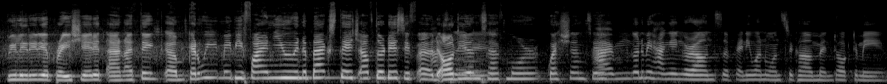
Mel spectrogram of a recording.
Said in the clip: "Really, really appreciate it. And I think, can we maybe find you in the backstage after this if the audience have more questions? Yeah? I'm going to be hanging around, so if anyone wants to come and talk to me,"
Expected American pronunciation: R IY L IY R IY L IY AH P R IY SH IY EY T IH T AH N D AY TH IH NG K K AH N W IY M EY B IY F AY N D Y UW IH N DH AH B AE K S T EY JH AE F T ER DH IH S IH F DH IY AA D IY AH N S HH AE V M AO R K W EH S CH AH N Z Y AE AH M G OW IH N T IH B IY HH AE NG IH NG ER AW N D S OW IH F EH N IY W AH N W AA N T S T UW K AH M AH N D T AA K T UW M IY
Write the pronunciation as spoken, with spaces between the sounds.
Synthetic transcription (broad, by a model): R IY L IY R IY L IY AH P R IY SH IY EY T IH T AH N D AY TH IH NG K K AH N W IY M EY B IY F AY N D Y UW IH N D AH B AE K S T EY JH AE F T ER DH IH S IH F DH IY AA D IY AH N S HH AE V M AO R K W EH S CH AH N S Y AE AH M G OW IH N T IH B IY HH AE NG IH NG ER AW N D S OW IH F EH N IY W AH N W AA N T S T UW K AH M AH N T AA K T UW M IY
